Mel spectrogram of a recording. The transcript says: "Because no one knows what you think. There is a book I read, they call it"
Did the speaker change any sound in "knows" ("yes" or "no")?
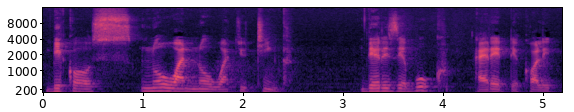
yes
